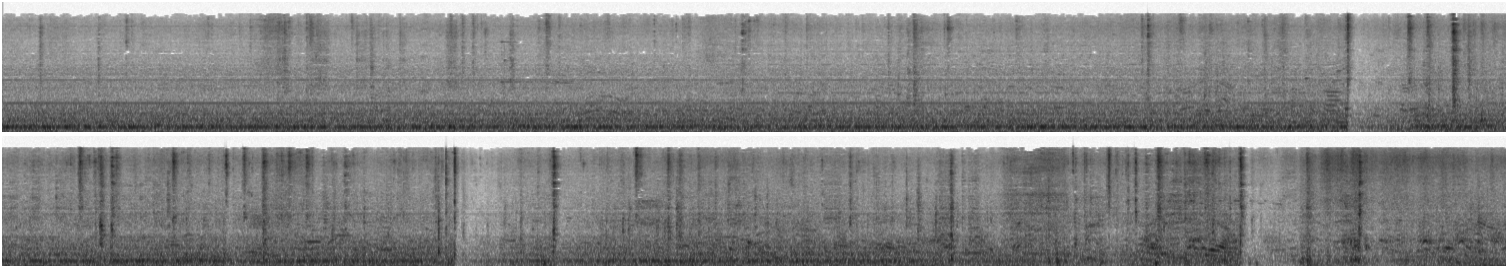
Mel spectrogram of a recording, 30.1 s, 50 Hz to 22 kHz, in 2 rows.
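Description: Steady low hum of an Airbus A320's engines and cabin as the airliner taxis after landing. The level drops out briefly three times, about a third, two-thirds and nine-tenths of the way through.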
